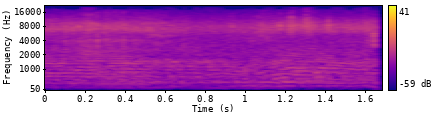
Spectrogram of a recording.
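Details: Calm honey bees at a top bar hive during the main spring inspection on 29 May 2014, giving a dense, steady hum rich in overtones that holds level without pause.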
